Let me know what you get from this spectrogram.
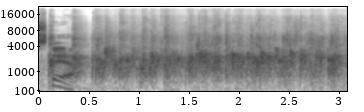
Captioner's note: audience muttering; audience applauding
